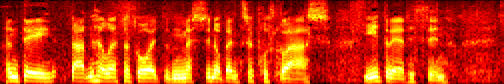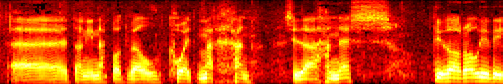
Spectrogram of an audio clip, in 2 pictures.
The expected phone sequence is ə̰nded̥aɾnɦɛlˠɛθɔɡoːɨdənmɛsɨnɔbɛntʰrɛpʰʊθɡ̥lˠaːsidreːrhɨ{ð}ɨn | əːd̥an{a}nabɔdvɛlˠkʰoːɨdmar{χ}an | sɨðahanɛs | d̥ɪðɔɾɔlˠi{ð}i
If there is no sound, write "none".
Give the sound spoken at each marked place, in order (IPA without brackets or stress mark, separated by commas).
θ, i, χ, ð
